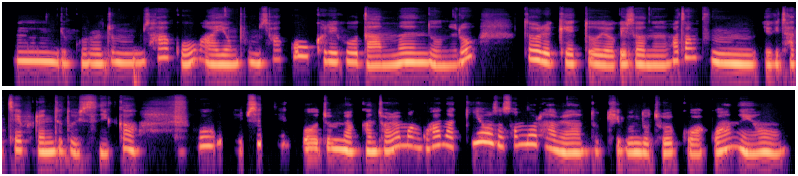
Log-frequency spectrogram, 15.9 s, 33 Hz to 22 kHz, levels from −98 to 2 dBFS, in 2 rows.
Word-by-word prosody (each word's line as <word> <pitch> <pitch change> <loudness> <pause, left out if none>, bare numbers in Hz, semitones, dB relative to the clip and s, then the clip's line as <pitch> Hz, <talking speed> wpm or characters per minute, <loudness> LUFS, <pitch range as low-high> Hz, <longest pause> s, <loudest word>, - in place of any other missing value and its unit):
음 230 -2 +3
이거를 200 0 -2
좀 210 0 -1
사고 270 -6 -3
아이 185 -4 +2
용품 195 +3 0
사고 265 - -5
그리고 220 -3 0
남은 185 +5 +3
돈으로 190 - -2 0.5
또 265 -2 +4
이렇게 200 -2 +1
또 185 -1 +1
여기서는 175 0 0
화장품 215 -8 +2
여기 190 0 -2
자체 195 +3 -3
브랜드도 195 -1 0
있으니까 190 +5 -3 0.6
어 295 +1 -1 0.2
립스틱도 320 - -2
좀 235 -1 +2
약간 200 0 +3
저렴한 270 +7 -1
거 265 +3 -2
1 310 -1 0
끼워서 375 -3 +4
선물하면 255 - +1
또 195 -1 -11
기분도 185 -3 +1
좋을 180 +1 -1
것 165 - -3
같고 185 +3 -2
하네요. 190 -7 +2
205 Hz, 285 characters per minute, -23 LUFS, 185-245 Hz, 0.6 s, 또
